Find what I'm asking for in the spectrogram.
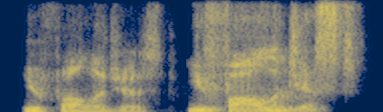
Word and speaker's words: ufologist: We have with us, a UFOologist. UFOologist, I'm saying that correctly. – No, I'm saying it incorrectly. – Ufologist.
